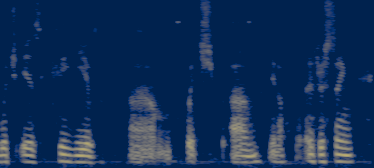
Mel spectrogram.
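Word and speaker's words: Kyiv: in the picture it's because that's the ukrainian pronunciation which is kiev which um you know interesting interesting fun fact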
